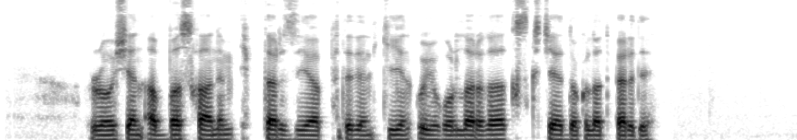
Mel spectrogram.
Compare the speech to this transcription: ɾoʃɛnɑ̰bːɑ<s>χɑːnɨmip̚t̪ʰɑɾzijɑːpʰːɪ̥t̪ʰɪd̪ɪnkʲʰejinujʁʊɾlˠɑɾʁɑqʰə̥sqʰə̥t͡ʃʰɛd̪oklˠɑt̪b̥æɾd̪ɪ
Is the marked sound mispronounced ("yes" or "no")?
no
